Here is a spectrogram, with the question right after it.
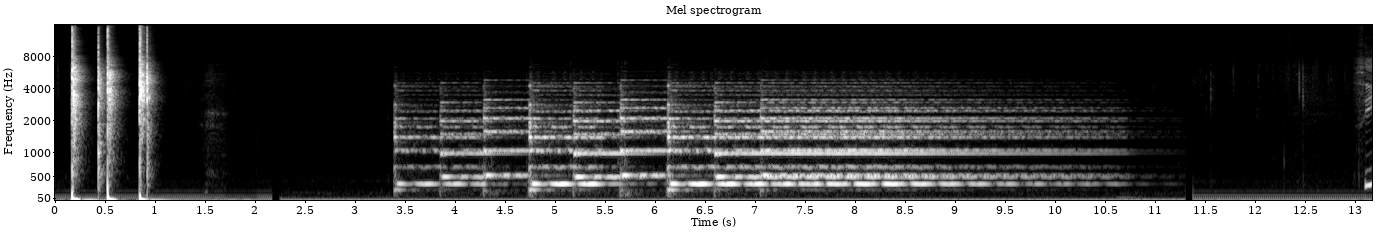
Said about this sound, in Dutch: Jij luistert ook naar ons, dus jij weet dat wij drie keer klappen voordat we het intro-stukje afronden. 3, 2, 1.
